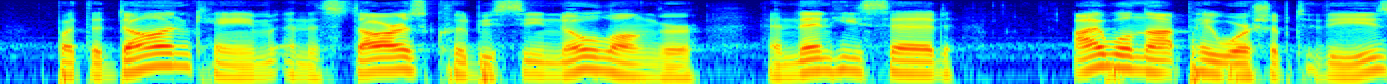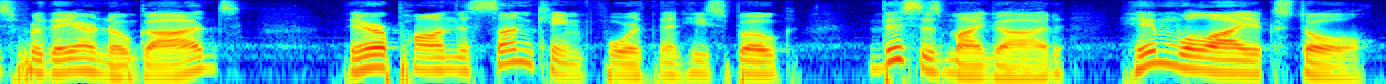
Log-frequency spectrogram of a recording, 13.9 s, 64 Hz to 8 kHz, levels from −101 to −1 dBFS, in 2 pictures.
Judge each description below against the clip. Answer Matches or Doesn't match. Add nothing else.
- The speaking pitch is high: Doesn't match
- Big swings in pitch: Matches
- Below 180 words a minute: Doesn't match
